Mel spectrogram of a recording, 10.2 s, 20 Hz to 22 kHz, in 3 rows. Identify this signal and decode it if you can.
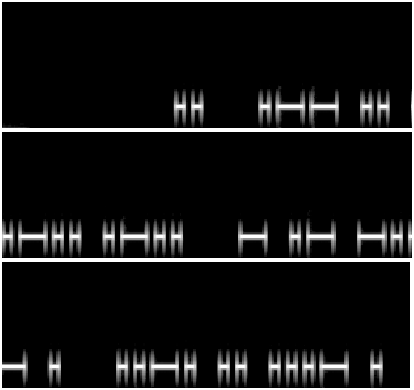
Morse code, heard as a keyed tone, about 17 wpm, 700 Hz. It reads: I WILL TAKE FIVE
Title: Sentences from Top 1000 Words - Review Part 2 - 17wpm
